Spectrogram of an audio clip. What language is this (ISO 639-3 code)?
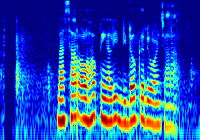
sun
